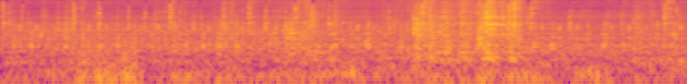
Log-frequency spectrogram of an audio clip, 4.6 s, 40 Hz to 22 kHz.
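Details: Vespa P125X two-stroke with VMC Stelvio 177 kit: quick rhythmic clicking over the engine drone, tracking engine speed; primary cush drive gear damaged by shifting at wide-open throttle during an uphill plug chop test.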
